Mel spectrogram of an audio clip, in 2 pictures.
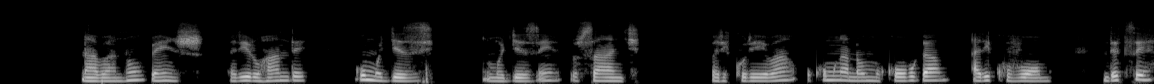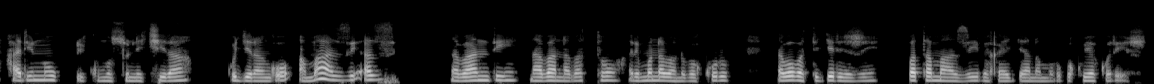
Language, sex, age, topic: Kinyarwanda, female, 25-35, health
